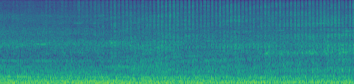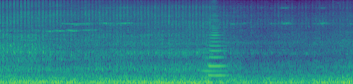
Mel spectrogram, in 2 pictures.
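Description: Freight wagons rumble and clatter loudly along the rails close by.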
